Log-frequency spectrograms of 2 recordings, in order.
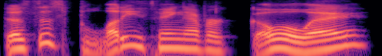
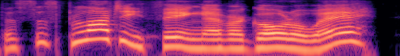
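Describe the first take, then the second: First: Said in the usual way. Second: Put-on louder, playful stab at an Irish accent; a hint of hammed-up Irish accent. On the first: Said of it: "that accent". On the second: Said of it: "That's Irish".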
